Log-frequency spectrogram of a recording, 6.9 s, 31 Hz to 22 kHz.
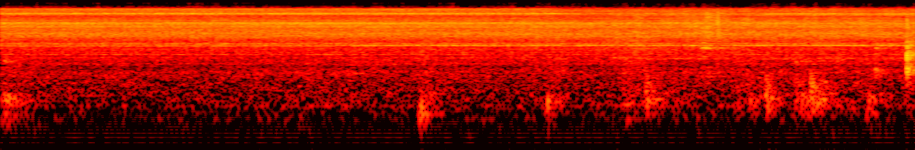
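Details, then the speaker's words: Hyundai Genesis 2.0T R-Spec, engine off, leak-down test after compression of 110/70/90/90 and milky oil: faint steady hiss, about 80% leakage through the exhaust side; exhaust valve or head gasket suspected. "yeah we got an exhaust valve from [Applause] or a head gasket"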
